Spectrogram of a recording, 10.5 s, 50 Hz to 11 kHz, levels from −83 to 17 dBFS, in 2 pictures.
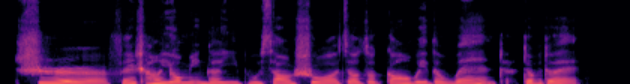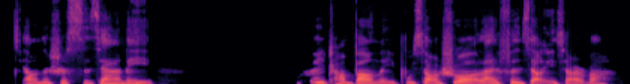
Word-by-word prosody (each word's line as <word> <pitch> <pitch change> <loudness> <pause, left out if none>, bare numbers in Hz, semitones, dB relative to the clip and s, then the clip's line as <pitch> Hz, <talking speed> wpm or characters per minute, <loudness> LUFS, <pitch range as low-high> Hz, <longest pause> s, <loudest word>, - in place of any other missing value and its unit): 是， 235 -11 +2
非 265 +6 -3
常 240 -5 +3
有 195 -3 +3
名 185 +1 -3
的 205 -1 -1
一 185 0 -5
部 205 +1 -6
小 180 -2 0
说 190 -2 0
叫 205 0 -1
做 195 0 -4
《Gone 200 +2 +1
with 205 0 -1
the 210 - 0
Wind》 225 0 -2 0.2
对 255 - +3
不 240 - -6
对？ 225 -7 0 0.5
讲 175 -2 -2
的 195 - -1
是 240 +3 -2
思 235 0 -7
嘉 255 0 +2
丽。 230 -7 -3 1.3
非 200 0 +1
常 190 -2 -1
棒 185 -2 +5
的 165 - -4
一 170 - -6
部 175 0 -7
小 185 - +2
说， 180 -3 +4
来 175 - +3
分 200 0 -1
享 - - +2
一 190 - -7
下 190 - -1
儿 - - 0
吧。 - - -5
200 Hz, 290 characters per minute, -22 LUFS, 185-230 Hz, 1.3 s, 棒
